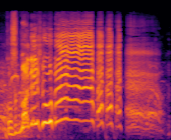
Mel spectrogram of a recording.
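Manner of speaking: high, slow, stretched shout; excited drawn-out shout. Acted. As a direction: stretch it out like a stadium call. (cri prolongé et aigu)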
